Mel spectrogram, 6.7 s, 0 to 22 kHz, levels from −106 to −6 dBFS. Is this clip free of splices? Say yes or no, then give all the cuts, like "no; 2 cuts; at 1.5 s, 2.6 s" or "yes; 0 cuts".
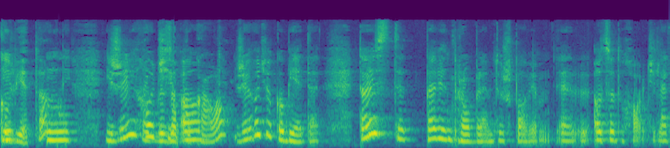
yes; 0 cuts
